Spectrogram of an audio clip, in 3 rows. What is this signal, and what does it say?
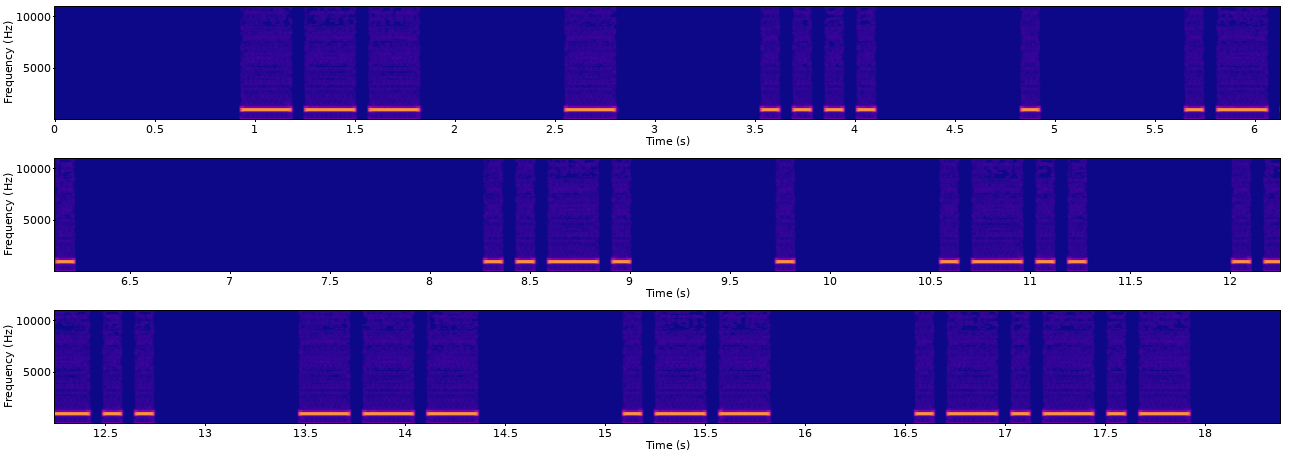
Morse code, heard as a keyed tone, about 15 wpm, spaced as for 8 wpm, 1000 Hz. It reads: OTHER FELLOW.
